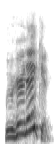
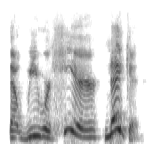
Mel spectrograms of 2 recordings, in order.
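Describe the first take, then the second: First: Higher, louder repeat hitting naked; rising emphasis. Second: Slow, weighty line landing on naked; slow emphasis. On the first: Speaker repeats that humans began naked, higher and louder. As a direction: hammer the point home with naked punched. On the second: Speaker tells listeners humans began naked, slow and weighty. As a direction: lean on naked, dragged out. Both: Real, not acted. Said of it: "and you can agree".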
